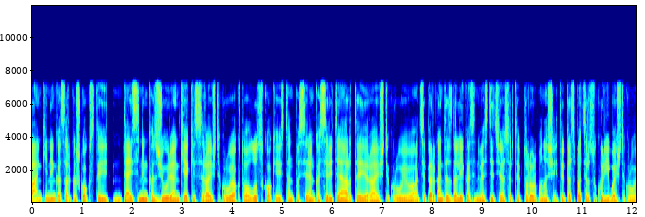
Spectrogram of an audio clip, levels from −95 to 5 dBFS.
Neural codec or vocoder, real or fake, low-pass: none; real; 7.2 kHz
